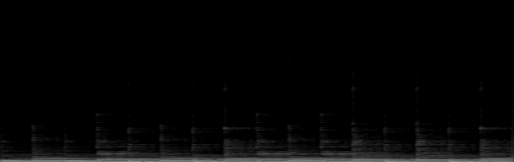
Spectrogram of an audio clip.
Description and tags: low notes on guitar made on loop program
